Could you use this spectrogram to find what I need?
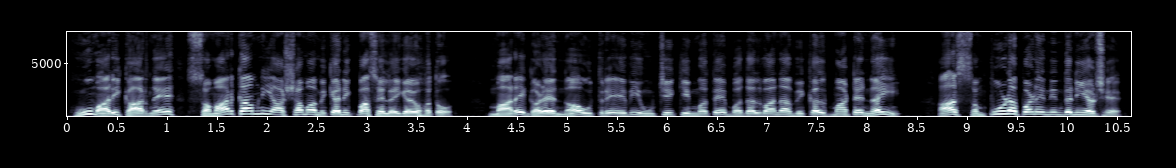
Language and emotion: Gujarati, angry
